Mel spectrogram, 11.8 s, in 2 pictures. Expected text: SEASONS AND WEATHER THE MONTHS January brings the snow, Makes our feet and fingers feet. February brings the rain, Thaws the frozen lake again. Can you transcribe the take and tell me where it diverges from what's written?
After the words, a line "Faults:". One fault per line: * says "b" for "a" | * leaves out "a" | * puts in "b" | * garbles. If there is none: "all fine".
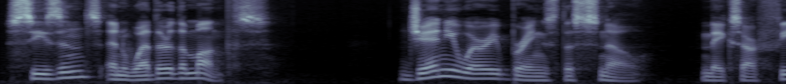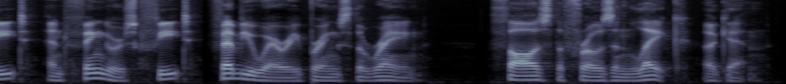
SEASONS AND WEATHER THE MONTHS January brings the snow, Makes our feet and fingers feet. February brings the rain, Thaws the frozen lake again.
Faults:
all fine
